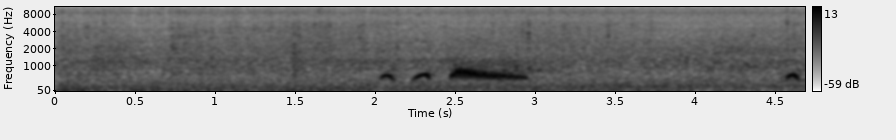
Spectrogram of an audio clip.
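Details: Spotted dove serving as a trapping decoy utters a single, slightly faint phrase of two rising notes and a coarse falling coo over steady low background noise.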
